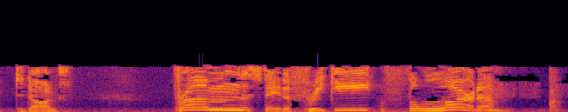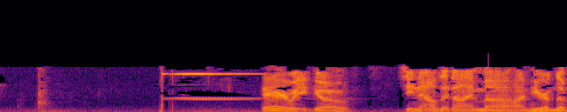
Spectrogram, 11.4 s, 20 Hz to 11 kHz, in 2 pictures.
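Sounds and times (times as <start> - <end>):
speech: 0.3 - 0.8, 1.7 - 5.6, 8.3 - 11.3
bell sound effect ding: 7.3 - 8.6.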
